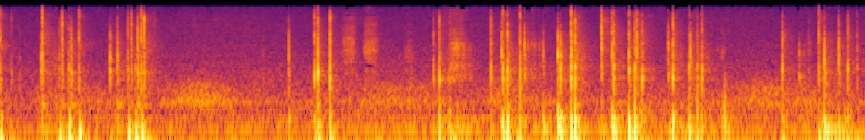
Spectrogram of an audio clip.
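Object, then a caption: Printed cardboard folder. Long acrylic nails tap on the printed surface of a large, flat black paper or cardboard folder lying on a table. The result is a quick, uneven run of short, dry clicks with a soft, low body and a bright tick on each hit, set over a faint hiss.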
